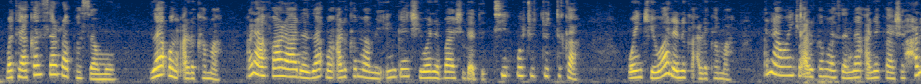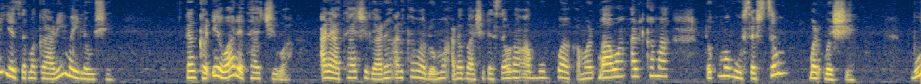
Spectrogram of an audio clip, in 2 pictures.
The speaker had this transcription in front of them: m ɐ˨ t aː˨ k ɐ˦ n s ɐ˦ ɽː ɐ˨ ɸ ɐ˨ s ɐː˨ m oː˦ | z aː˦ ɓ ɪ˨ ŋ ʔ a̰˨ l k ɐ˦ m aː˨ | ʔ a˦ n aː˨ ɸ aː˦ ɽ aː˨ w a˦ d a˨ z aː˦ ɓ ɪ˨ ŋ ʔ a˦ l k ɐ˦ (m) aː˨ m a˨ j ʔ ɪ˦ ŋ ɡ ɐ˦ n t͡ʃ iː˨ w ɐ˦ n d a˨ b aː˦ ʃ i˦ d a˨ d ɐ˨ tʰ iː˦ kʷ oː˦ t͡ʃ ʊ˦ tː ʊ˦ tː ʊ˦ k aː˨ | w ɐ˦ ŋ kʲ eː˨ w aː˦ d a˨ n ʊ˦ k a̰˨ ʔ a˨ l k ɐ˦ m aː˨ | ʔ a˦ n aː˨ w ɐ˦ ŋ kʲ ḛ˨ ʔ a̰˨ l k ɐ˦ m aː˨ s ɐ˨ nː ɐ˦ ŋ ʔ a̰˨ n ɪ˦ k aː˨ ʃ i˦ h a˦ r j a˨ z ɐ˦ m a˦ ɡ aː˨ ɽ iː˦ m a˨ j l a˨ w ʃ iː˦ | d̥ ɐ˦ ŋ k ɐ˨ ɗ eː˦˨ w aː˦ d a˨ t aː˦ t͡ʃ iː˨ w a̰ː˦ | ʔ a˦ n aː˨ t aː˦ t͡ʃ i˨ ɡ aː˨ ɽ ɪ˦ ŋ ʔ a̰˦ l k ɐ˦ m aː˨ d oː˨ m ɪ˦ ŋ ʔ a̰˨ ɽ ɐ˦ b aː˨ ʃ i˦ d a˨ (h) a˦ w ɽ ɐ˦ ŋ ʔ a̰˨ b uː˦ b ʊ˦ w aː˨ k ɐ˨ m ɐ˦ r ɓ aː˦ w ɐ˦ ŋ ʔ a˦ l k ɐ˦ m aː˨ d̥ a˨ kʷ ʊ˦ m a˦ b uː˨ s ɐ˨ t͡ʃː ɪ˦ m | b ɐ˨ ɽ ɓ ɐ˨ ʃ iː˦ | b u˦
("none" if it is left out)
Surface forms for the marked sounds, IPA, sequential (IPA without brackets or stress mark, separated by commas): m, s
